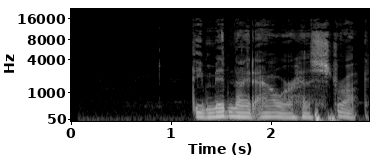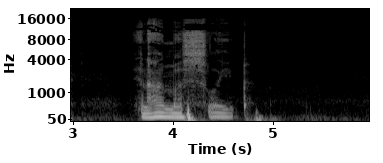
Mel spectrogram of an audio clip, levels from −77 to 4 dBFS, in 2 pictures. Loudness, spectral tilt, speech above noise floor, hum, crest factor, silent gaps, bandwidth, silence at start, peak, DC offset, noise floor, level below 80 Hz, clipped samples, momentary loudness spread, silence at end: -27 LUFS; -5 dB/octave; 36 dB; none; 20 dB; none; 16 kHz; 1.2 s; -10 dBFS; under 0.1%; -62 dBFS; -44 dBFS; under 0.1%; 19 LU; 1.05 s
